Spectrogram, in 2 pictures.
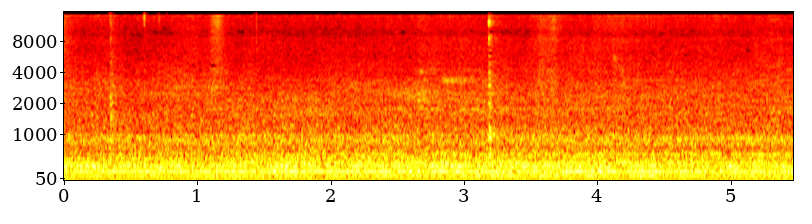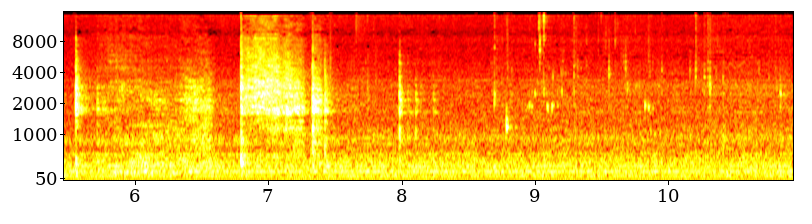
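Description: A spoon stirring water in a metal cooking pot, scraping and clinking against the pot about six to seven and a half seconds in, with liquid sloshing. A steady low hum runs underneath.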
